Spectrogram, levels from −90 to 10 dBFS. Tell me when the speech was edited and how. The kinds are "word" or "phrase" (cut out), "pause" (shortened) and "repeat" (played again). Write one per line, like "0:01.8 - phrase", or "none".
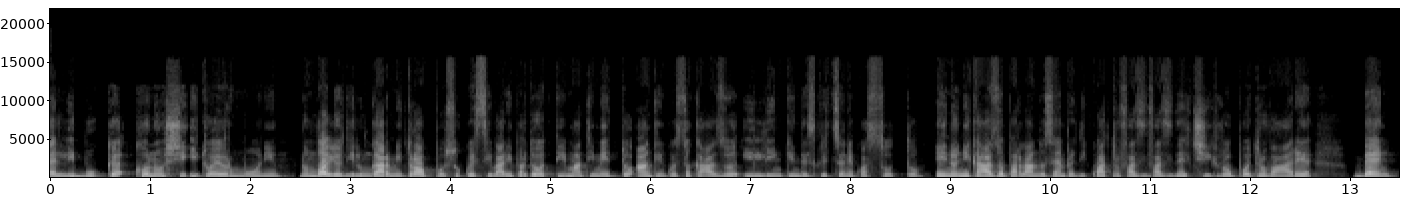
0:08.8 - pause
0:11.0 - repeat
